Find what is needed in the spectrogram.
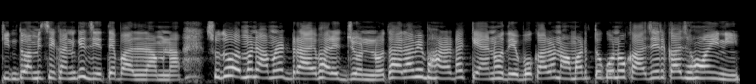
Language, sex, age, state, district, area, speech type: Bengali, female, 18-30, West Bengal, Bankura, rural, spontaneous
